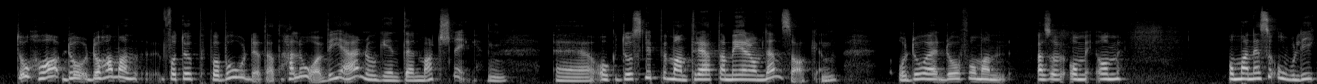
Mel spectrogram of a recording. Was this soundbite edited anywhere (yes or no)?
no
